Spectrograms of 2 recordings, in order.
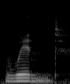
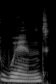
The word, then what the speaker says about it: wind: cause something to turn I would pronounce this word as wind I will wind up the spinning toy I would now like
